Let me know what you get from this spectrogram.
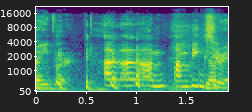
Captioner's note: laughing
